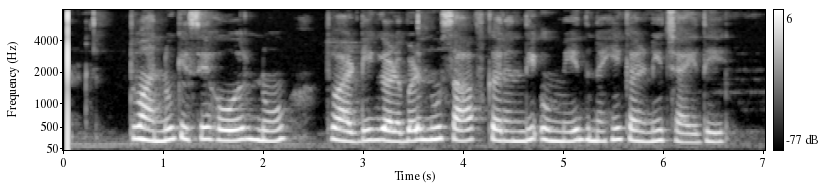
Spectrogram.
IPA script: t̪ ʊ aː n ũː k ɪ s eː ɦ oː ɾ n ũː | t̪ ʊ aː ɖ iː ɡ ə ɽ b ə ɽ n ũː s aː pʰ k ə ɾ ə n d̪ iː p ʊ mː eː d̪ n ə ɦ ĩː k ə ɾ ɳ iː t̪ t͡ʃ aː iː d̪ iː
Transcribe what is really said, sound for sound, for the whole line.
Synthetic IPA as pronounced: t̪ ʊ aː n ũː k ɪ s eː ɦ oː ɾ n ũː | t̪ ʊ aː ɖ iː ɡ ə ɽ b ə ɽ n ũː s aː pʰ k ə ɾ ə n d̪ iː ʔ ʊ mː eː d̪ n ə ɦ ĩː k ə ɾ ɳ iː t͡ʃ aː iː d̪ iː

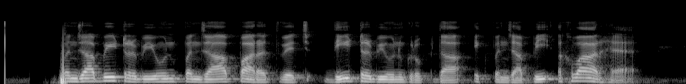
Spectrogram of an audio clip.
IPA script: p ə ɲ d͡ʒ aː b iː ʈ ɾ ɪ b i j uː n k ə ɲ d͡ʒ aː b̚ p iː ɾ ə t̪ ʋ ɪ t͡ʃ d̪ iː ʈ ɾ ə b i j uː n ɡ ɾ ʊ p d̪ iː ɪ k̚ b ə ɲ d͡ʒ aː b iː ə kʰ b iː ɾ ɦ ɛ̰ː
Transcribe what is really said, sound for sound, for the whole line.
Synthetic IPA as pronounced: p ə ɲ d͡ʒ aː b iː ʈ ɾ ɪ b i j uː n p ə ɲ d͡ʒ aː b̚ p aː ɾ ə t̪ ʋ ɪ t͡ʃ d̪ iː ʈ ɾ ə b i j uː n ɡ ɾ ʊ p d̪ aː ɪ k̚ p ə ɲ d͡ʒ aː b iː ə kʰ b aː ɾ ɦ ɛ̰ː

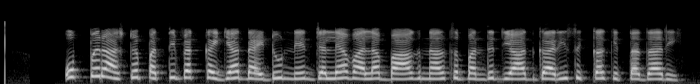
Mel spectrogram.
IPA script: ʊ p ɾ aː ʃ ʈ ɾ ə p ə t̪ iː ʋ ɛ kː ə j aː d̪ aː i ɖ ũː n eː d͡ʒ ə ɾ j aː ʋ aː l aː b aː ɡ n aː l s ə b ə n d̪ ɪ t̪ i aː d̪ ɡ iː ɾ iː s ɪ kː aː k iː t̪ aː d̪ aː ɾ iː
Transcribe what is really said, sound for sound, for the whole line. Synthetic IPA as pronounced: ʊ p ɾ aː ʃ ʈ ɾ ə p ə t̪ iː ʋ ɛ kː ə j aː d̪ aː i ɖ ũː n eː d͡ʒ ə l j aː ʋ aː l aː b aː ɡ n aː l s ə b ə n d̪ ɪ t̪ j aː d̪ ɡ aː ɾ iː s ɪ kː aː k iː t̪ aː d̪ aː ɾ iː

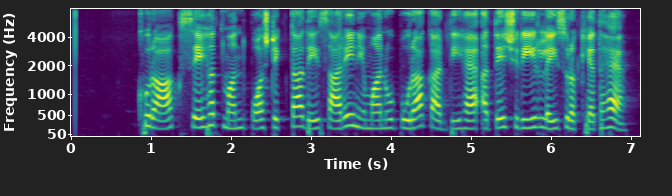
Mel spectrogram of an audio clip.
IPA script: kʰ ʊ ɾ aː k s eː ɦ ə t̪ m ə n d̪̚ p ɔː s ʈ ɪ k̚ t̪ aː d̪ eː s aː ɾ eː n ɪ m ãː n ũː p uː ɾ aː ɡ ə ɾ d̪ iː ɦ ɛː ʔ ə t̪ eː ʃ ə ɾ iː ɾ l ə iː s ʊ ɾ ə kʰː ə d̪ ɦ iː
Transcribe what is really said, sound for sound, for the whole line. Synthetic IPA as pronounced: kʰ ʊ ɾ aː k s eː ɦ ə t̪ m ə n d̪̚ p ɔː s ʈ ɪ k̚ t̪ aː d̪ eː s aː ɾ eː n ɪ m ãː n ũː p uː ɾ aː k ə ɾ d̪ iː ɦ ɛː ʔ ə t̪ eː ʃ ə ɾ iː ɾ l ə iː s ʊ ɾ ə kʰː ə t̪ ɦ ɛː

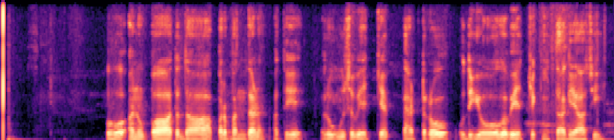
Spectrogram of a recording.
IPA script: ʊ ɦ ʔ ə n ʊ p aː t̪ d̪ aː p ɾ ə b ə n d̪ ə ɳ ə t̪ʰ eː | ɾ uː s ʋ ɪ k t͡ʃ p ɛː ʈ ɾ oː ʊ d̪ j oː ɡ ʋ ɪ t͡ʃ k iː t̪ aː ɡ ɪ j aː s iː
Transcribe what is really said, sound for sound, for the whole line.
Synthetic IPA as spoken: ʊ ɦ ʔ ə n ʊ p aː t̪ d̪ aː p ɾ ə b ə n d̪ ə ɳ ə t̪ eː | ɾ uː s ʋ ɪ t͡ʃ p ɛː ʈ ɾ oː ʊ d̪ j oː ɡ ʋ ɪ t͡ʃ k iː t̪ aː ɡ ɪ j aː s iː

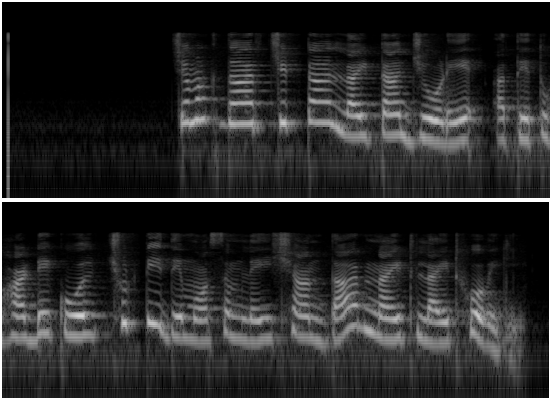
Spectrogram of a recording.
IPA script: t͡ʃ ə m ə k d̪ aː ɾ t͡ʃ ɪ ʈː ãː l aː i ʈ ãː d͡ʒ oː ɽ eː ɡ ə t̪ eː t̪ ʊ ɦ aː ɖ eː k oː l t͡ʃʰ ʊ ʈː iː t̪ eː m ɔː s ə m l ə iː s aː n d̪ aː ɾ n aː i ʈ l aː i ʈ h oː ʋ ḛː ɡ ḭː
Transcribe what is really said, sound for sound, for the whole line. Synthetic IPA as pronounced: t͡ʃ ə m ə k d̪ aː ɾ t͡ʃ ɪ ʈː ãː l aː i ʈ ãː d͡ʒ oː ɽ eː ə t̪ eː t̪ ʊ ɦ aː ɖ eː k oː l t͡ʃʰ ʊ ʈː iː d̪ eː m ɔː s ə m l ə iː ʃ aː n d̪ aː ɾ n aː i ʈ l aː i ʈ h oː ʋ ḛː ɡ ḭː

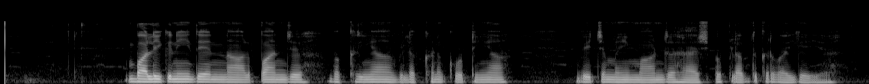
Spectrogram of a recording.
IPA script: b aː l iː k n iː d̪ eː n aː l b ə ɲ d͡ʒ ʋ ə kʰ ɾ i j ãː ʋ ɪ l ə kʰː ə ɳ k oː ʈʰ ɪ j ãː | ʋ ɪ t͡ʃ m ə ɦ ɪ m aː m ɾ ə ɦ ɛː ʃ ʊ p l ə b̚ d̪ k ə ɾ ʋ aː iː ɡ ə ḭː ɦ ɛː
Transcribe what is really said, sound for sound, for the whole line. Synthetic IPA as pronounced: b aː l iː k n iː d̪ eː n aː l p ə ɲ d͡ʒ ʋ ə kʰ ɾ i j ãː ʋ ɪ l ə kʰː ə ɳ k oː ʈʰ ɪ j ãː | ʋ ɪ t͡ʃ m ə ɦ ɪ m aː n ɾ ə ɦ ɛː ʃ ʊ p l ə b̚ d̪ k ə ɾ ʋ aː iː ɡ ə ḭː ɦ ɛː

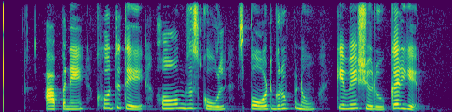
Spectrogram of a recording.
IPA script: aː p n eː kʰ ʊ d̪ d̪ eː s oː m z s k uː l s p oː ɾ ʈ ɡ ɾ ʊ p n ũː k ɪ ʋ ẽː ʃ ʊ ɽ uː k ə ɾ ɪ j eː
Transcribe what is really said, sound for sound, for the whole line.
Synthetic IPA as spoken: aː p n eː kʰ ʊ d̪ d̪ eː h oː m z s k uː l s p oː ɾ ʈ ɡ ɾ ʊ p n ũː k ɪ ʋ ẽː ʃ ʊ ɾ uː k ə ɾ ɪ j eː

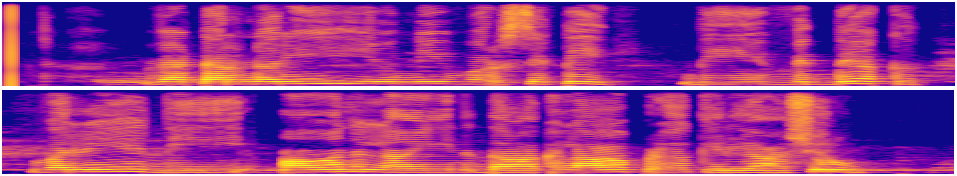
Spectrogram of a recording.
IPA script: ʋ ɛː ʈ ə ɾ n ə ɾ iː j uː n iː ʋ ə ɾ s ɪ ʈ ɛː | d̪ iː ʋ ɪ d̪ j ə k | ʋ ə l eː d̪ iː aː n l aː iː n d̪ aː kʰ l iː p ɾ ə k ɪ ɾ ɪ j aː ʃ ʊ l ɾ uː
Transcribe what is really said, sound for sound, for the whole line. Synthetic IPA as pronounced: ʋ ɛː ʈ ə ɾ n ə ɾ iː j uː n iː ʋ ə ɾ s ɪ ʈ iː | d̪ iː ʋ ɪ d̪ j ə k | ʋ ə ɾ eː d̪ iː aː n l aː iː n d̪ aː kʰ l aː p ɾ ə k ɪ ɾ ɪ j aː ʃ ʊ ɾ uː

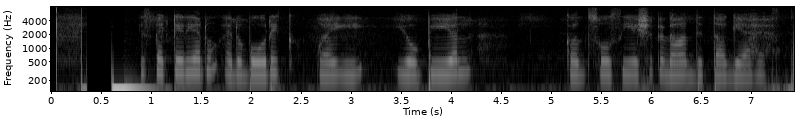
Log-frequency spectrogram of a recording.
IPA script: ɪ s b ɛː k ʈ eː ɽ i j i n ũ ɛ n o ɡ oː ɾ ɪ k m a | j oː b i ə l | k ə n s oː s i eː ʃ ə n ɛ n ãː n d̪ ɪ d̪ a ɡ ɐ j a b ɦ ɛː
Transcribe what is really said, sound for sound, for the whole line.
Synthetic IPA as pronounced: ɪ s b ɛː k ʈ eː ɾ i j a n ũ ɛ n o b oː ɾ ɪ k m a | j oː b i ə l | k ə n s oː s i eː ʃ ə n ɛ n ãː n d̪ ɪ t̪ a ɡ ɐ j a ɦ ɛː

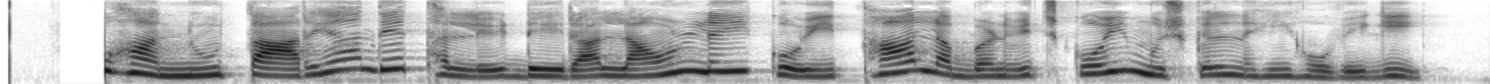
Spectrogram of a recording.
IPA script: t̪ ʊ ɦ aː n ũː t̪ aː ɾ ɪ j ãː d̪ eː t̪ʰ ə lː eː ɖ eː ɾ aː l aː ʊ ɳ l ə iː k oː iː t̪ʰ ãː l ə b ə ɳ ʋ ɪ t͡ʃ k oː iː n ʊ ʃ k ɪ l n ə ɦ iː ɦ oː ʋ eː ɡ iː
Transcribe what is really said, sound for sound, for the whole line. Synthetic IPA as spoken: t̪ ʊ ɦ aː n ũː t̪ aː ɾ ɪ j ãː d̪ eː t̪ʰ ə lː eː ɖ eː ɾ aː l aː ʊ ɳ l ə iː k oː iː t̪ʰ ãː l ə b ə ɳ ʋ ɪ t͡ʃ k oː iː m ʊ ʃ k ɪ l n ə ɦ ĩː ɦ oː ʋ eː ɡ iː

